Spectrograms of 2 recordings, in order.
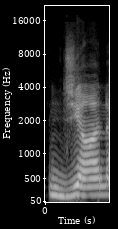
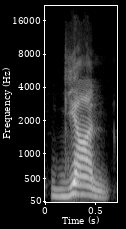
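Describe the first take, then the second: First: It is said the careful standard way. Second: It is said the common everyday way. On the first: The speaker calls it right. "उसका शुद्ध उच्चारण ज्ञान होता है" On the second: The speaker calls it wrong. "जिसे आप कह देते हैं भाई ज्ञान"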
